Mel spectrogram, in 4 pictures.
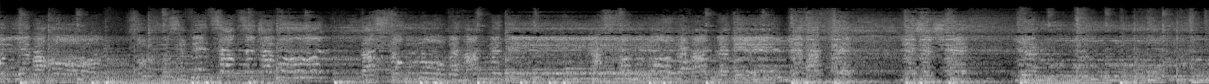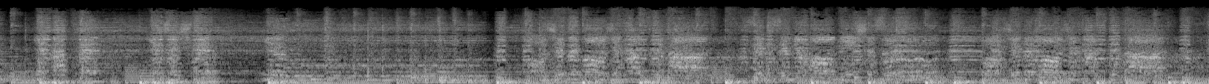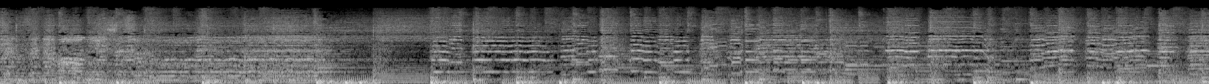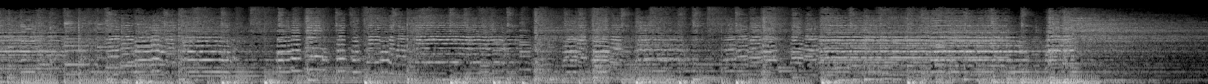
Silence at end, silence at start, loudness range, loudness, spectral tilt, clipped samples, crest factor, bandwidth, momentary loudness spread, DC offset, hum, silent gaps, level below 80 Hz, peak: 0 s; 0 s; 2 LU; -18 LUFS; -3 dB/octave; under 0.1%; 16 dB; 16 kHz; 5 LU; under 0.1%; none; none; -26 dBFS; -4 dBFS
